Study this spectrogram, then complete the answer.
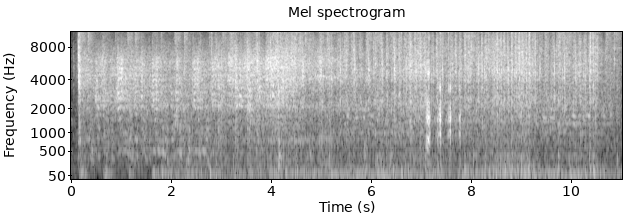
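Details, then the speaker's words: Big V8, one dead cylinder with no compression, started on poured-in gas: stumbles and chuffs unevenly with no steady idle over loud background noise; rough running from choke stuck completely closed. "that sounds really bad is this how it runs oh the chok's completely closed hold on let me get a screwdriver"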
